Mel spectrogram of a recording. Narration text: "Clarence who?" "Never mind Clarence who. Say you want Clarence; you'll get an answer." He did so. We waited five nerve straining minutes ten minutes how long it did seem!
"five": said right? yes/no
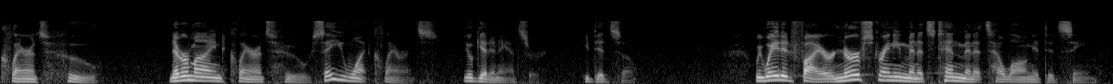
no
